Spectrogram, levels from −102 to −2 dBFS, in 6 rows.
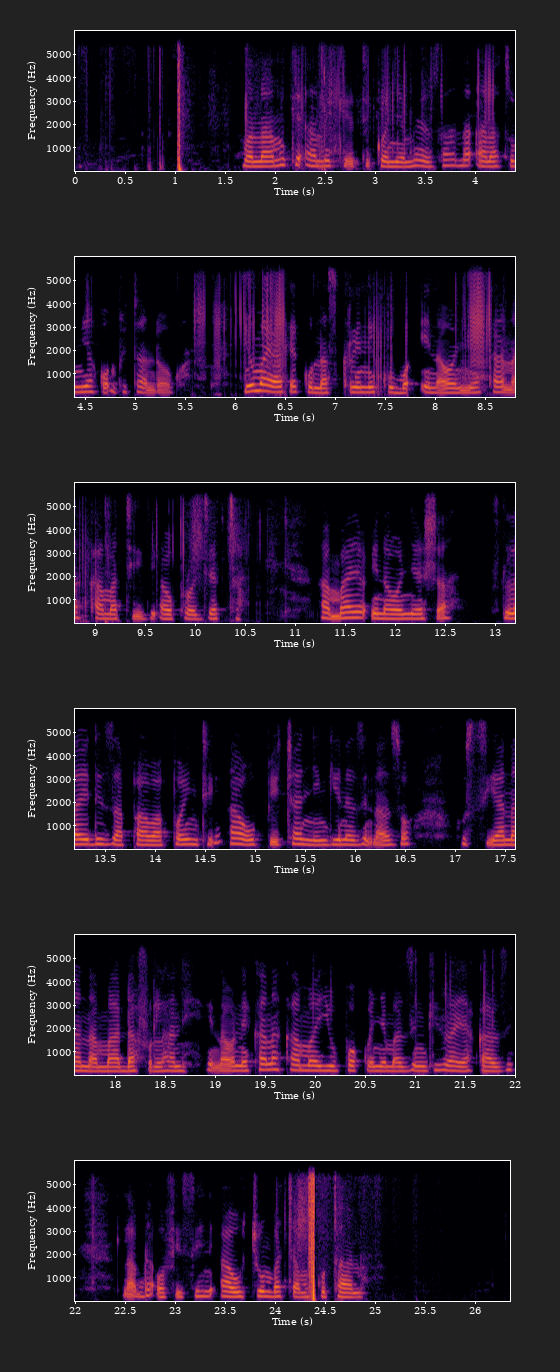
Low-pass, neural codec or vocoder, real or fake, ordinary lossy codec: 5.4 kHz; none; real; Opus, 64 kbps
